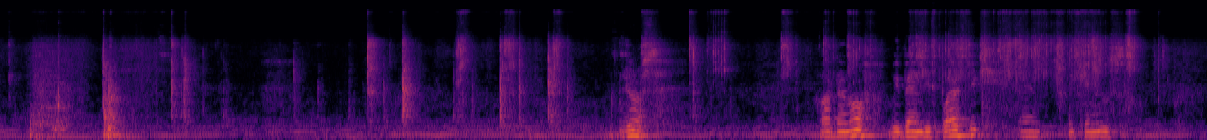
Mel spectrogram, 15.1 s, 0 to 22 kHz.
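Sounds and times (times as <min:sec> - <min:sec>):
tools clicking and knocking: 0:03.6 - 0:07.2, 0:08.6 - 0:09.2.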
